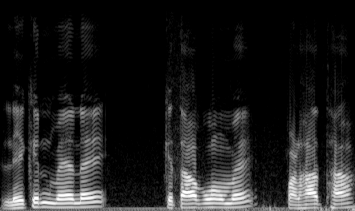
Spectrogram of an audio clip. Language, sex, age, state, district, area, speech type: Hindi, male, 30-45, Madhya Pradesh, Hoshangabad, rural, spontaneous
